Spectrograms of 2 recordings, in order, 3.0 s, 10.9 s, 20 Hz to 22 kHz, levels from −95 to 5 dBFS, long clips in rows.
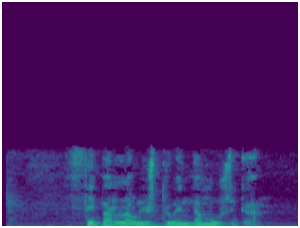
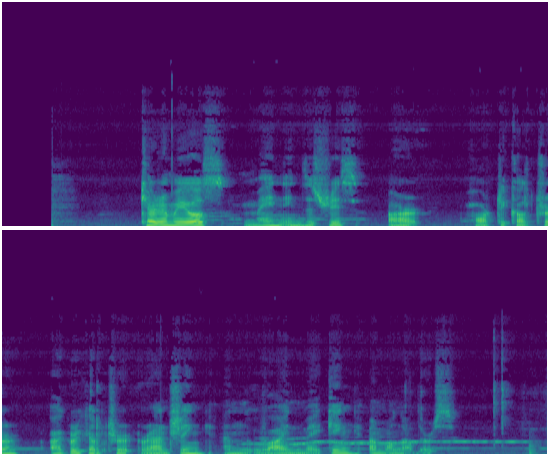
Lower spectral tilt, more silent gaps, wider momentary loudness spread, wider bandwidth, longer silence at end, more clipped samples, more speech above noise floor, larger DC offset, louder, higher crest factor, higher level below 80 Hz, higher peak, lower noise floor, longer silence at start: about the same, -6 dB/octave vs -6.5 dB/octave; neither; second, 14 LU vs 19 LU; second, 8 kHz vs 9 kHz; first, 0.4 s vs 0.15 s; neither; second, 30 dB vs 36 dB; neither; second, -36 LUFS vs -26 LUFS; about the same, 18 dB vs 22 dB; second, -68 dBFS vs -54 dBFS; second, -18 dBFS vs -6 dBFS; first, -65 dBFS vs -61 dBFS; second, 0.05 s vs 0.5 s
